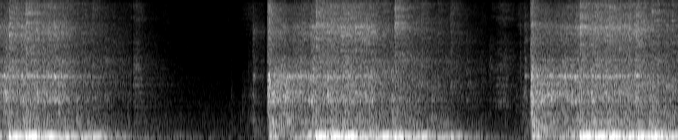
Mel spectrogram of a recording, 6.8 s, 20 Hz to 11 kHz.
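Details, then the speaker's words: Old UTV started with the battery in: it fires and runs in short bursts with a deep, even exhaust thump and no knocks, and the motor sounds healthy. The owner is unsure whether the pump should be getting 12 volts. "She's running. The motor sounds healthy, but I don't know if we're supposed to get 12 volts to that pump or not."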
